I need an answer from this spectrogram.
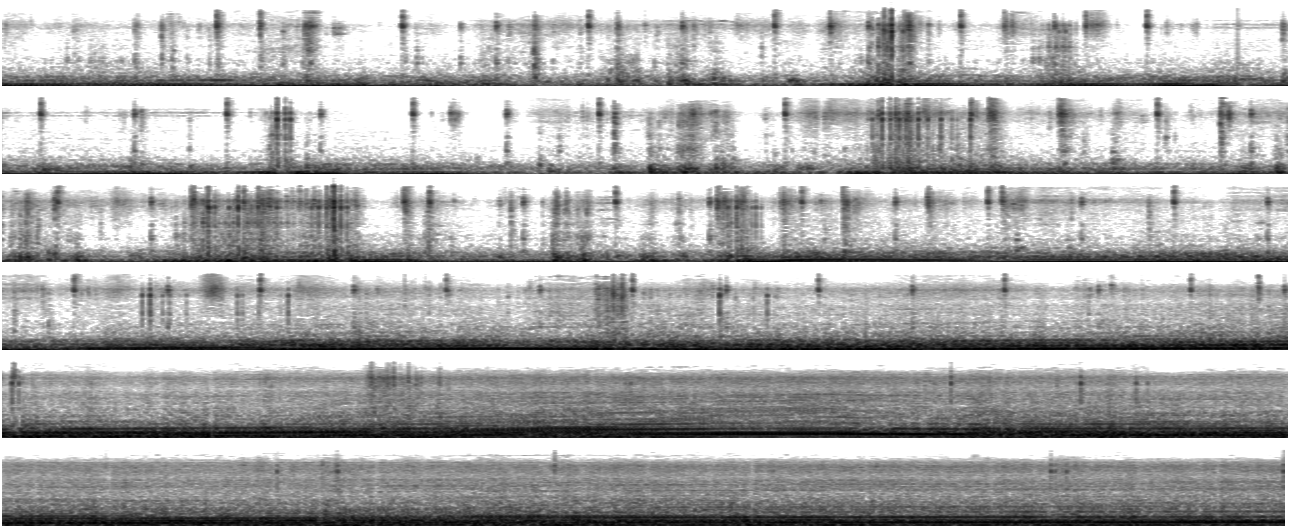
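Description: Honda car heard from inside the cabin: in the first half a low engine rumble with frequent rattles and clicks, then from about halfway the engine revs climb through a couple of gear changes and settle into a steady high-revving drone under hard acceleration.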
